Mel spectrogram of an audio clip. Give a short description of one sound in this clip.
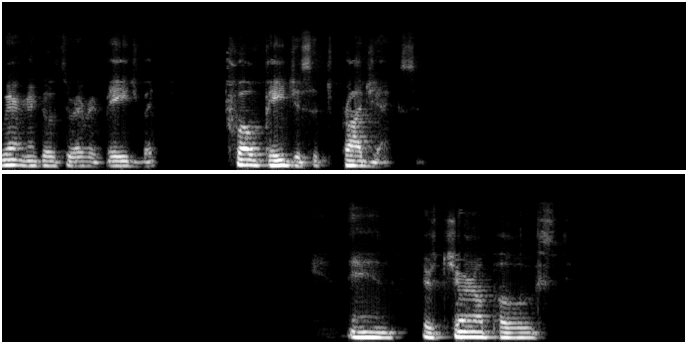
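A man talks calmly into a close microphone, heard as if over an online call.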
